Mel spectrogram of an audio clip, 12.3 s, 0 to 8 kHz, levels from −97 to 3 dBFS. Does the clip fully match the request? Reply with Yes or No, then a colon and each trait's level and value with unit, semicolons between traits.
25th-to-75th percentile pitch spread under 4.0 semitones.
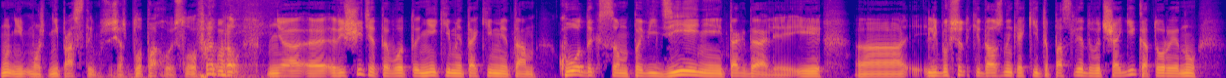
Yes: average, 3.4 semitones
